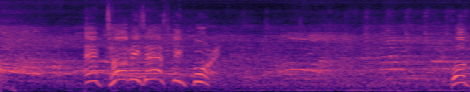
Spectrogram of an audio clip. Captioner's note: crowd cheering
